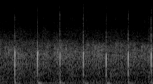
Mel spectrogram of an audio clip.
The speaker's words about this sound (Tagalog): Isa kong malakas na palakpak sa ating Panginoon.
